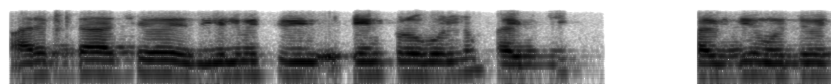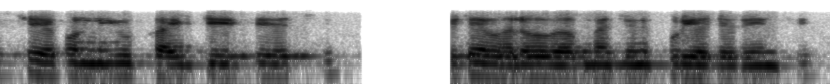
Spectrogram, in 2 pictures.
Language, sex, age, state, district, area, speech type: Bengali, male, 18-30, West Bengal, Purulia, urban, conversation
